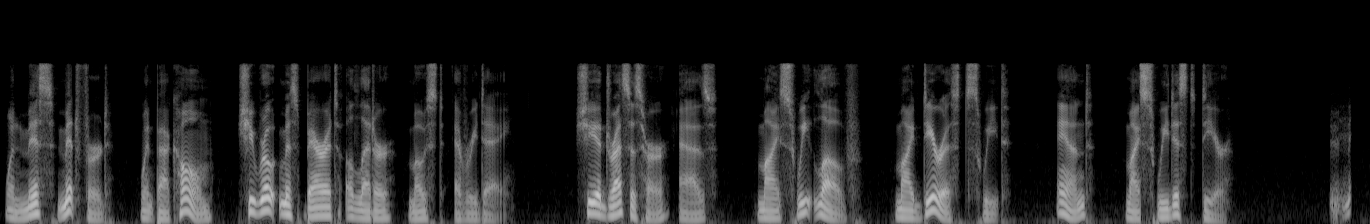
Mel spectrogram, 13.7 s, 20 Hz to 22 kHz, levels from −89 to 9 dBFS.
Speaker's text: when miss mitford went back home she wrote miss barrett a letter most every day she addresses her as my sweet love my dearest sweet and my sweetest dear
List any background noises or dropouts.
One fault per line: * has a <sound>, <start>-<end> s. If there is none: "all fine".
* has a laugh, 13.3-13.5 s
